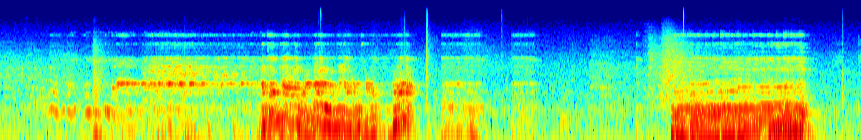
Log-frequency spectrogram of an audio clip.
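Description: A car radio plays through a small loudspeaker.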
